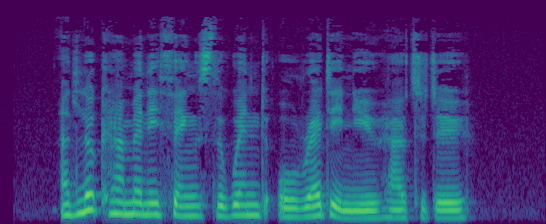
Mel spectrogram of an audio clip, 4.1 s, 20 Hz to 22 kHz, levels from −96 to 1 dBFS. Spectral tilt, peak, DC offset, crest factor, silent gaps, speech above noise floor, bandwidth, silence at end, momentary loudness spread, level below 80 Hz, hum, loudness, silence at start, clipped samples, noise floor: -5.5 dB/octave; -12 dBFS; under 0.1%; 18 dB; none; 43 dB; 15.5 kHz; 0.6 s; 7 LU; -80 dBFS; none; -29 LUFS; 0.45 s; under 0.1%; -72 dBFS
